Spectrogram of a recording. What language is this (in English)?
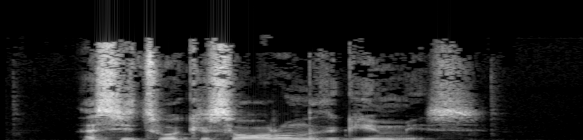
Kabyle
